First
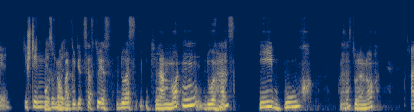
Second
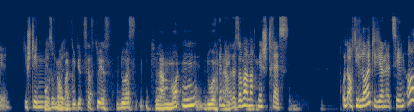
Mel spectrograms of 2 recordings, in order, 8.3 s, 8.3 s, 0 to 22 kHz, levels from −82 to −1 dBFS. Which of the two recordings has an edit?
second; 2 cuts; at 4.3 s, 6.8 s

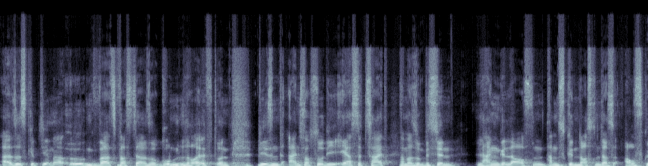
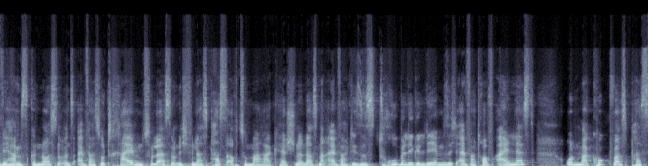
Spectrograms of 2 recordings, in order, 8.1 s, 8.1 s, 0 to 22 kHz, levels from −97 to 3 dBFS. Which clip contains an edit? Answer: first; 2 cuts; at 5.0 s, 6.8 s

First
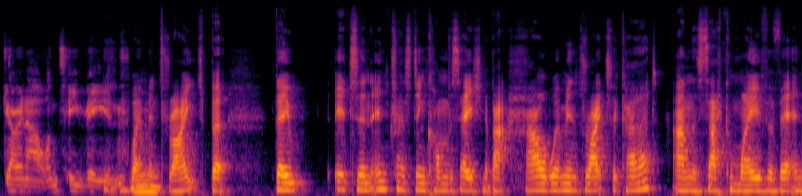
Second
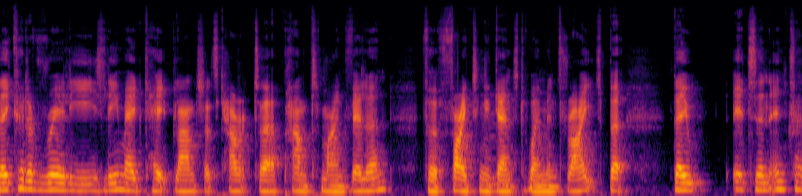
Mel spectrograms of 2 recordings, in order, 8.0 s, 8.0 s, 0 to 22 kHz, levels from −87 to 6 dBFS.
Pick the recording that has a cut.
first; 2 cuts; at 1.3 s, 6.7 s

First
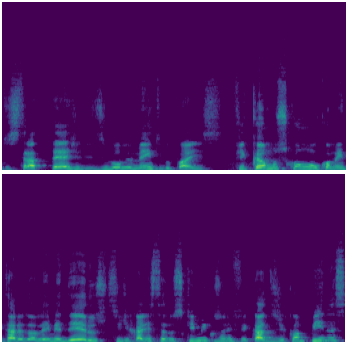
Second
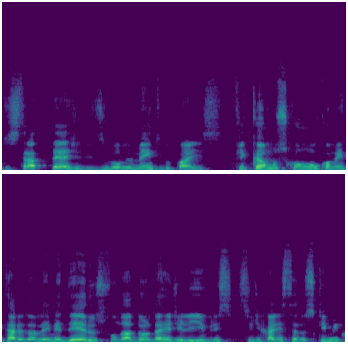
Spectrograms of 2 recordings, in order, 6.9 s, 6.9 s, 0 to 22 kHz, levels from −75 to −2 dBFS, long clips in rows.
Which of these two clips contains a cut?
first; 1 cut; at 4.5 s

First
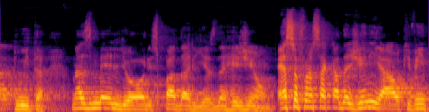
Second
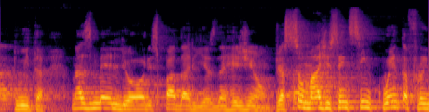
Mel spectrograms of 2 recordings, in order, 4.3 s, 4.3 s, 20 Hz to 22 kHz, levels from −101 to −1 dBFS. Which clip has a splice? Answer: second; 1 cut; at 2.8 s

